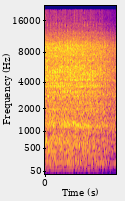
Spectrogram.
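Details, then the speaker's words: 3.7 engine at idle after cleaning with Gunk engine degreaser: steady, quiet idle with an even airy hiss, no belt or compressor squeak or squeal, engine healthy. "fairly quiet for 3.7 so everything's working fine fine electrical"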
